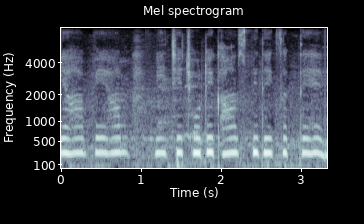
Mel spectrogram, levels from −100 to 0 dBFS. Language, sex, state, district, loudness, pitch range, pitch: Hindi, female, Odisha, Khordha, -15 LUFS, 280-290 Hz, 285 Hz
